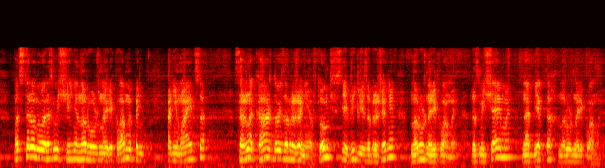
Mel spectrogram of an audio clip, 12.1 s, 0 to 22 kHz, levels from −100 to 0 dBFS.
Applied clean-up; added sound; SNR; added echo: none; none; none; reverberation time 0.2 s.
